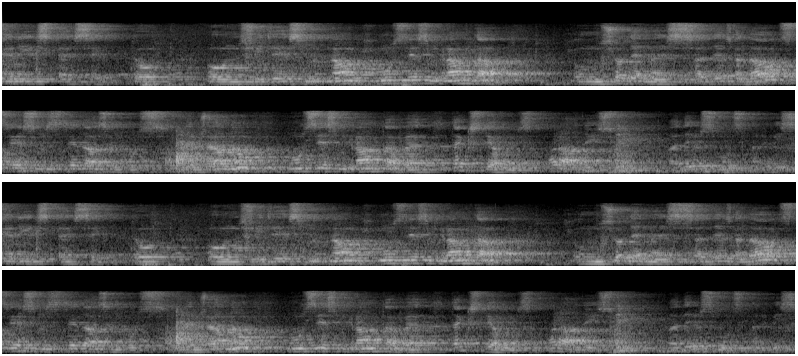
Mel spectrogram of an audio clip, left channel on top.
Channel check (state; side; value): normal; both; correlation 0.70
